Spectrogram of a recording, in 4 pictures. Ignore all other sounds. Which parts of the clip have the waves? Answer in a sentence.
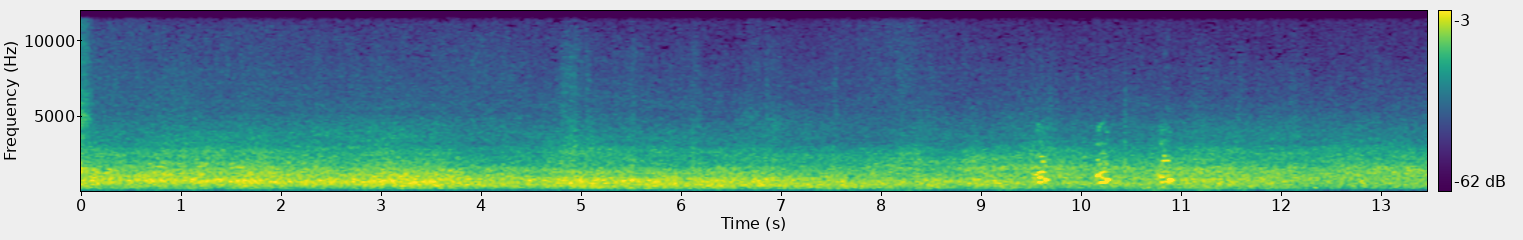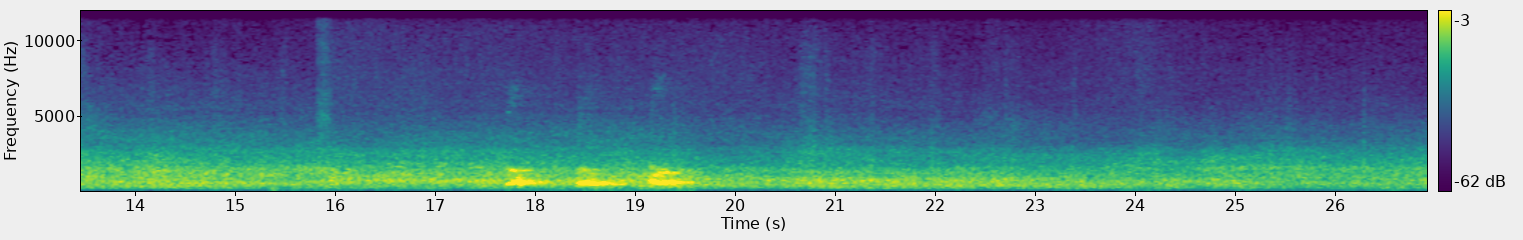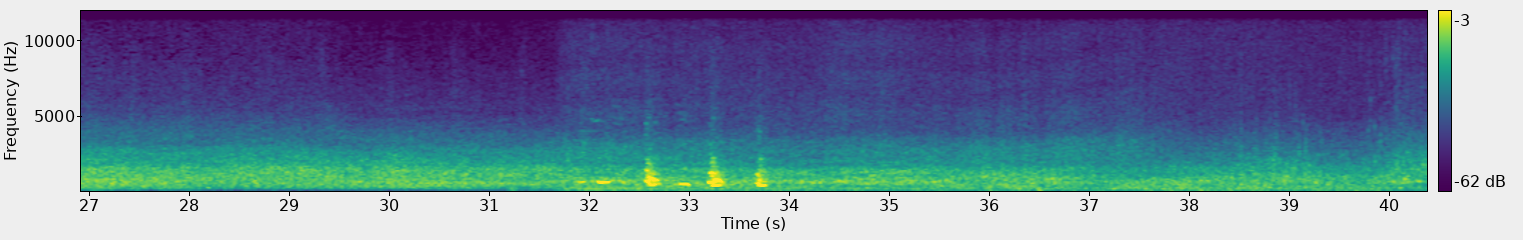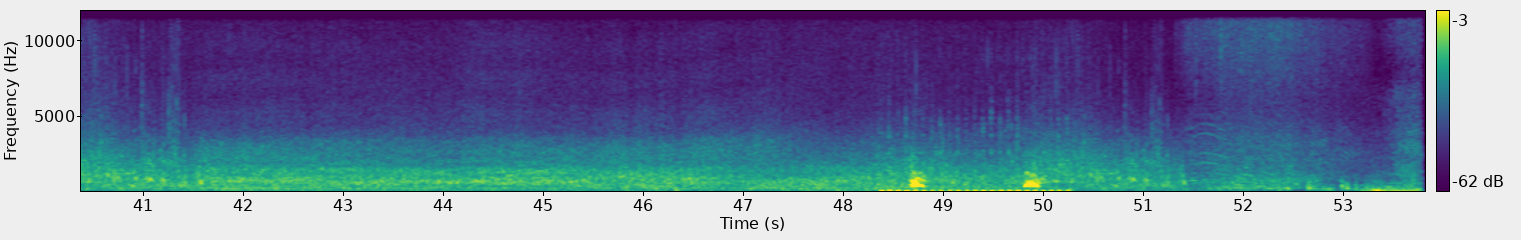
The waves can be heard from 0.0 to 53.7 s.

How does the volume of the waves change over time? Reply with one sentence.
The loudness of the waves goes down.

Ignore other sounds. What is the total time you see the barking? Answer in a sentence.
You can hear the barking for 7 seconds altogether.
